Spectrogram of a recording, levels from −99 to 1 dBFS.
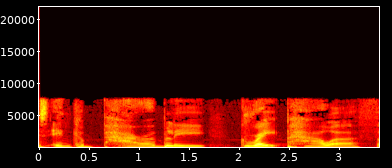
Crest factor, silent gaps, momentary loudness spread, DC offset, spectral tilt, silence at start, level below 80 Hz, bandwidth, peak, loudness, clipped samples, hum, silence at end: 22 dB; none; 13 LU; under 0.1%; -4 dB/octave; 0 s; -50 dBFS; 8 kHz; -6 dBFS; -28 LUFS; under 0.1%; none; 0 s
